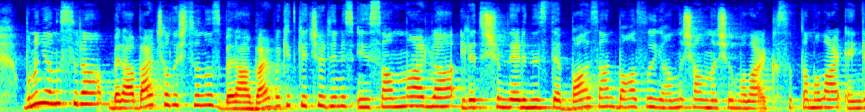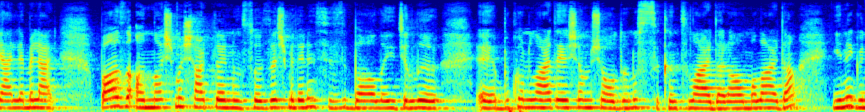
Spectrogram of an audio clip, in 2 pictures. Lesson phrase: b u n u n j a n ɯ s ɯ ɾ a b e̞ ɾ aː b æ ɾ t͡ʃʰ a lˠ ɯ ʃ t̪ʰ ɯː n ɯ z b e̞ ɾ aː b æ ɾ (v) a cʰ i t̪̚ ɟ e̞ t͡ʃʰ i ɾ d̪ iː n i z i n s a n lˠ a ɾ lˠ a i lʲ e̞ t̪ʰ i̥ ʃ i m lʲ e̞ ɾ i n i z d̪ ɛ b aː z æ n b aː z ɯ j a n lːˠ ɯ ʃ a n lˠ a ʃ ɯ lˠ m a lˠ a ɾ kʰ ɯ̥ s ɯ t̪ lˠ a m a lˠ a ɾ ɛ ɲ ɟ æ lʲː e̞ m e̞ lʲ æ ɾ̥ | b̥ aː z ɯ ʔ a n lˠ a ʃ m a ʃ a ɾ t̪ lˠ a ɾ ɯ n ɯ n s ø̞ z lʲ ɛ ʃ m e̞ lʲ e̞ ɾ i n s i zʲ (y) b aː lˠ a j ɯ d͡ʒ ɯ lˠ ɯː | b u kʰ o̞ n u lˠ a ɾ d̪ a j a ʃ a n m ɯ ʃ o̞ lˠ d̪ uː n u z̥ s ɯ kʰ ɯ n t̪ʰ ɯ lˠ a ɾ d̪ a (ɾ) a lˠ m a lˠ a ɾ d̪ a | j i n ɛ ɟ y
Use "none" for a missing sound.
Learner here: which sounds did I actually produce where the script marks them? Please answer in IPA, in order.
v, i, ɾ

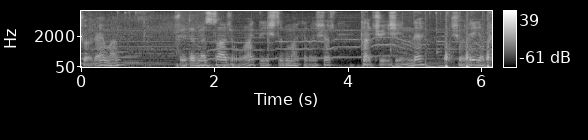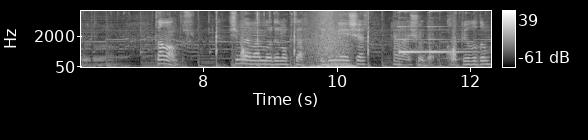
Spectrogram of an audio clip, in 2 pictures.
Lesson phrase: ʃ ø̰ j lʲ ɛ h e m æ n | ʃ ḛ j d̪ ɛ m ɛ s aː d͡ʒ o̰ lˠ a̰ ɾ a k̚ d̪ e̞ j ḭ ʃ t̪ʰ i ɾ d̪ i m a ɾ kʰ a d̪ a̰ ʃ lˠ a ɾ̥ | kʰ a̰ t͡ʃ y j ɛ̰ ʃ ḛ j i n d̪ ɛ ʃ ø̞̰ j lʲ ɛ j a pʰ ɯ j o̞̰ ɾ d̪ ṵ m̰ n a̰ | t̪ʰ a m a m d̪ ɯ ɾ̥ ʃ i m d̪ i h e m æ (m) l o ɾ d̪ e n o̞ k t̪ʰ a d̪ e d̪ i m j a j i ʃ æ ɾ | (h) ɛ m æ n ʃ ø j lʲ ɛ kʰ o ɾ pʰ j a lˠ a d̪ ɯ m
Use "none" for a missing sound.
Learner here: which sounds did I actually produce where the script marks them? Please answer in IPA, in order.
n, h

